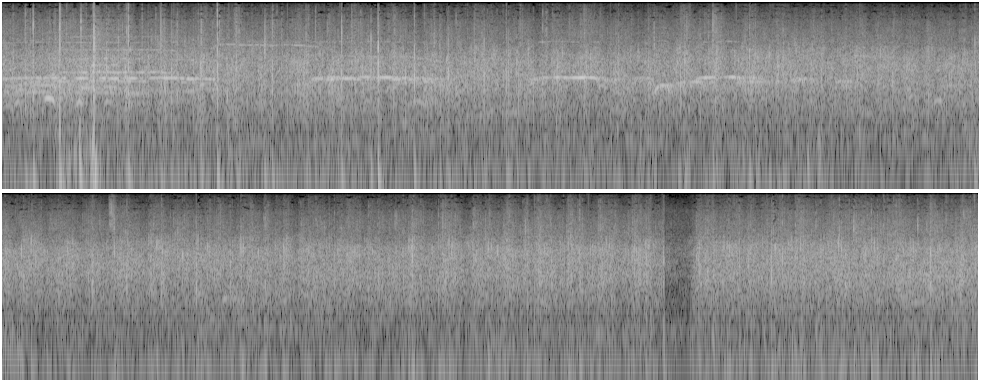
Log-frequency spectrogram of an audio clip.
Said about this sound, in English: Clap your hands again.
